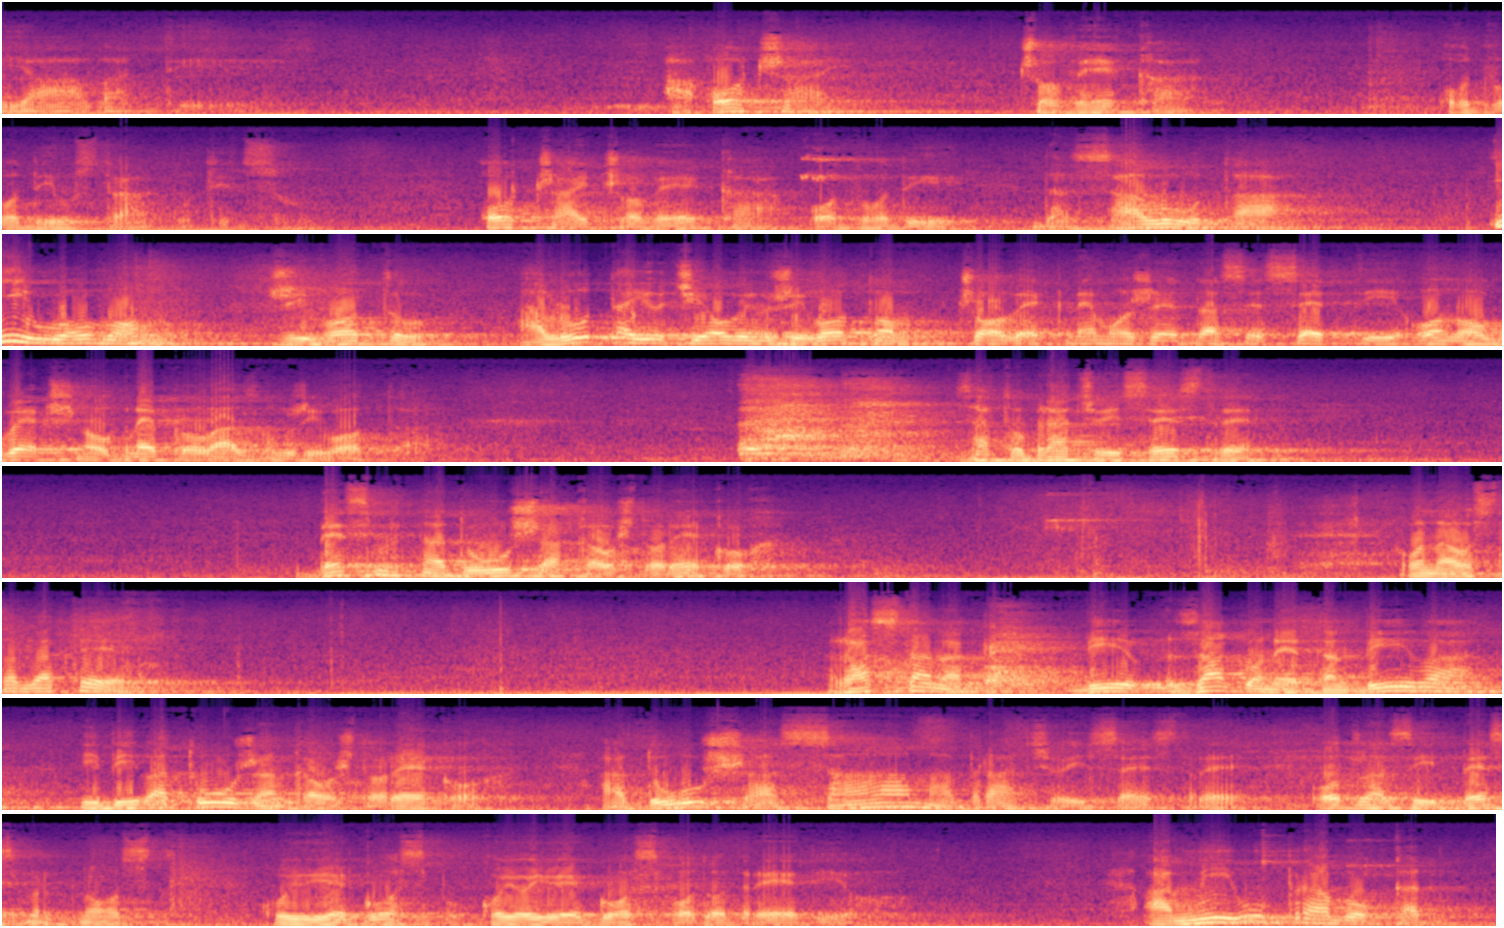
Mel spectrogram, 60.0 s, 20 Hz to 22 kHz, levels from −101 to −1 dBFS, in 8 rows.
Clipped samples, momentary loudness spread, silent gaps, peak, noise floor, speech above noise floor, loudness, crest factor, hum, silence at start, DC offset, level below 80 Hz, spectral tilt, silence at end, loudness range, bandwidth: 2%; 21 LU; none; 0 dBFS; -34 dBFS; 25 dB; -10 LUFS; 12 dB; none; 0 s; 0.4%; -30 dBFS; -6.5 dB/octave; 0 s; 9 LU; 15 kHz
